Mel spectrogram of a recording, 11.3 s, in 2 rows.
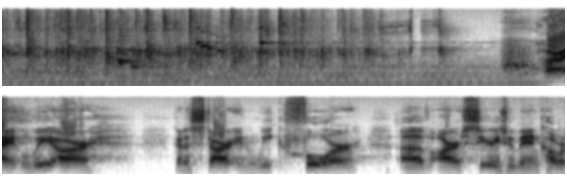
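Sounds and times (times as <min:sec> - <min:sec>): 
audience applause: 0:00.0 - 0:04.7
speech: 0:05.4 - 0:06.7, 0:07.4 - 0:11.2.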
